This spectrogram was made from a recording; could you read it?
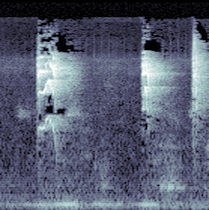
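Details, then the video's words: Kolibri ninja sunbird giving three high, harsh, slightly buzzy notes spaced about a second apart over a soft low hum. "Kolibri Ninja Trotol Gacor Ngerol : Singing Hummingbird"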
